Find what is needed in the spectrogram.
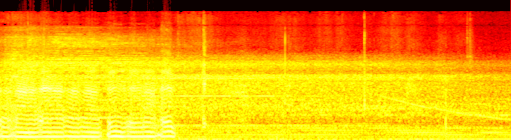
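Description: A man's voice holds a long sung note with vibrato over an acoustic guitar, breaking off about two seconds in. A quieter, steady ringing guitar sound carries on after it.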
